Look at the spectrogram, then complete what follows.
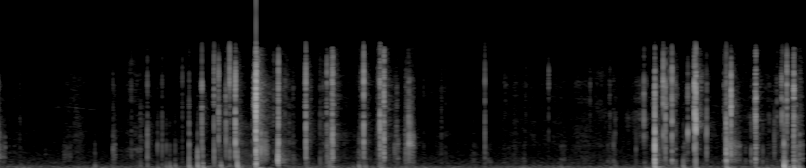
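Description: Plastic shrink wrap being picked at and peeled off a toy package, crackling and crinkling in two spells: one about one and a half to three seconds in, and another near the end.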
